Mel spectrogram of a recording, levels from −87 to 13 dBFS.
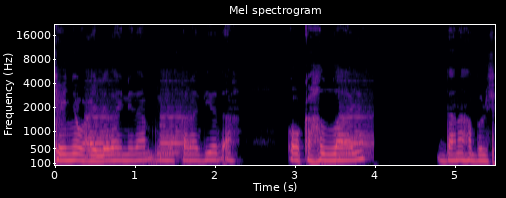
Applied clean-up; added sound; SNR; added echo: none; Piano; 5 dB; none.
